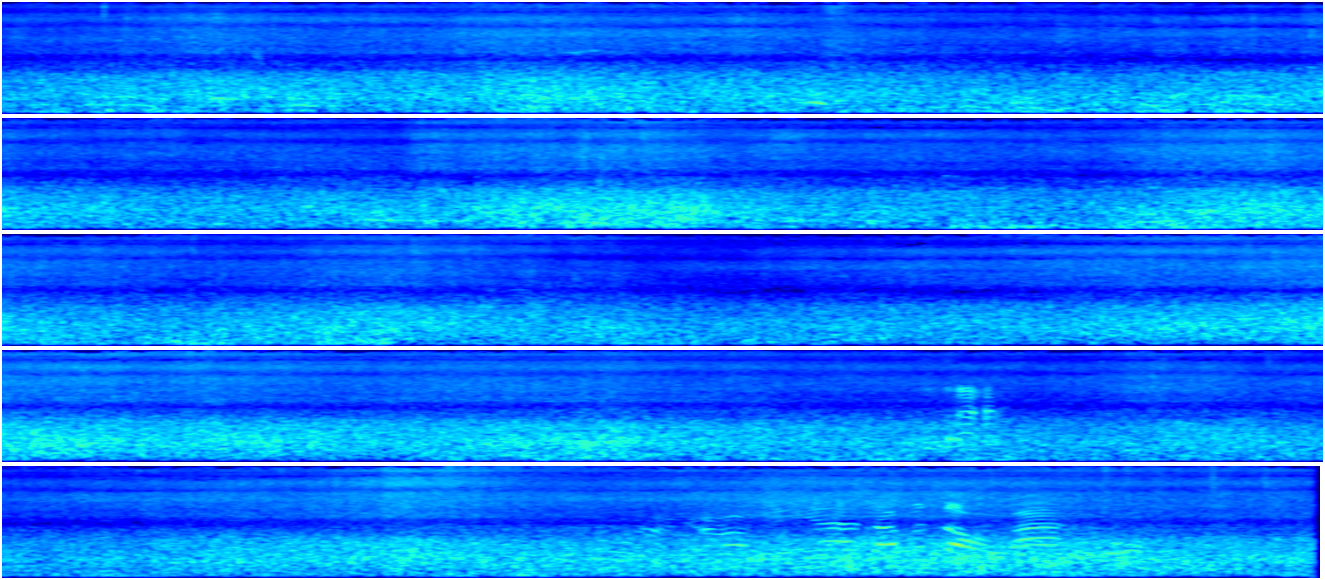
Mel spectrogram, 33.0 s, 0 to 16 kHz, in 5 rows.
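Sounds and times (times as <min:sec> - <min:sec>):
ocean waves: 0:00.0 - 0:33.0.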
